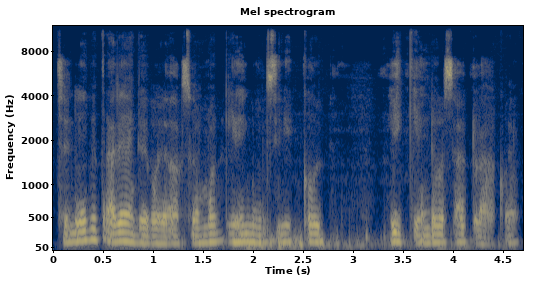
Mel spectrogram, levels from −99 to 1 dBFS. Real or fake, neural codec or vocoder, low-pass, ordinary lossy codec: fake; codec, 24 kHz, 1.5 kbps, HILCodec; none; none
